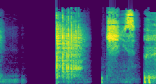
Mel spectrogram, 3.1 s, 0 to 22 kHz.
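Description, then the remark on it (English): A ten-sided die (d10) clatters and tumbles across a hard tabletop in three quick rattling bursts, crisp, then settles. There's no talking, just the sharp clicking of the roll. “And then just roll a second d10 and add that.”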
